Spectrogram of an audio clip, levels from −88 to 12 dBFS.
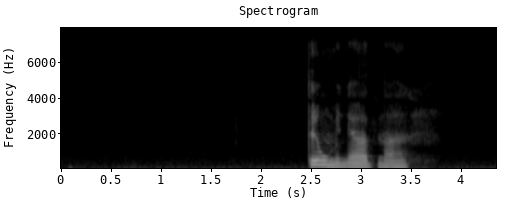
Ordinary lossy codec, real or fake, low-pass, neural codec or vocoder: AAC, 48 kbps; real; 7.2 kHz; none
